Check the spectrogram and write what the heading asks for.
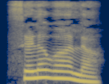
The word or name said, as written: ಸೆಳವಾಲ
